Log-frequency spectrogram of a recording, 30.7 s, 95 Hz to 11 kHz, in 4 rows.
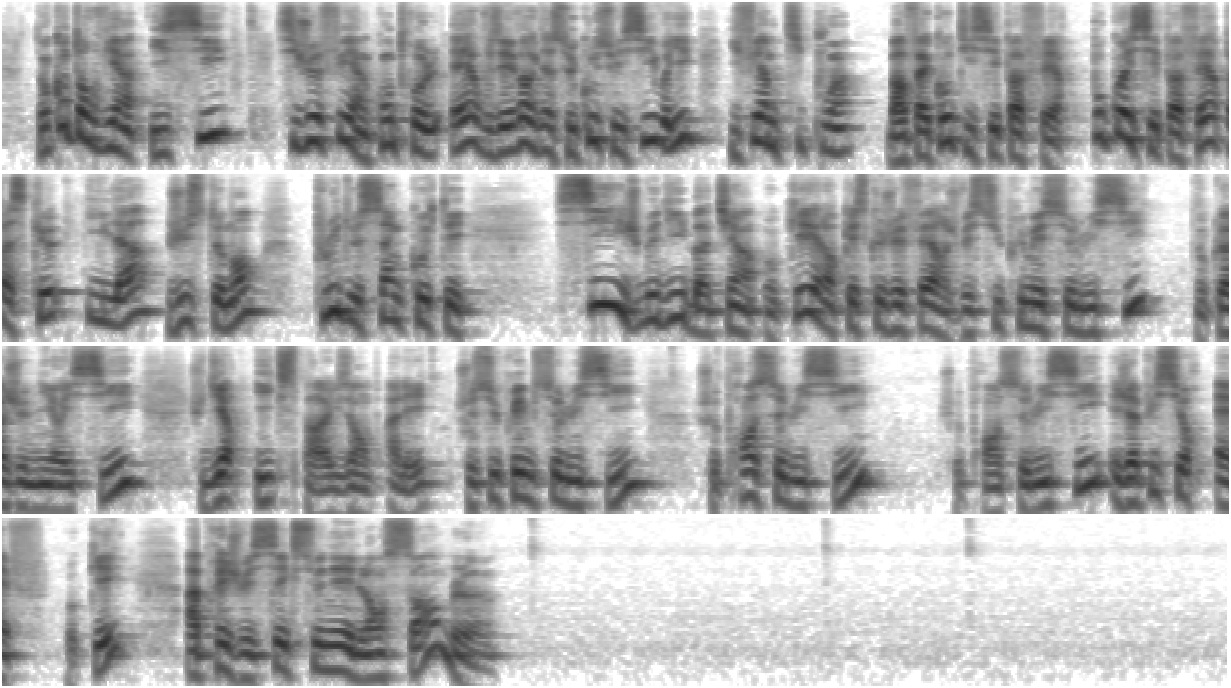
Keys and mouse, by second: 0.8 shift+middle click, 2.8 ctrl+r, 10.4 click, 13.3 click, 14.8 click, 15.2 click, 16.9 x, 19.6 click, 21.7 shift+click, 22.6 f, 26.4-28.2 drag, 29.1-30.6 drag.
